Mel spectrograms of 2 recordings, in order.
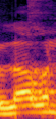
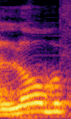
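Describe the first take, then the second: First: It is said with an 'uh' vowel and a final 'v'. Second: It is said with an 'o' vowel and a final 'b'. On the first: The speaker calls it wrong. "इसको लव नहीं पढ़िएगा" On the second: The speaker calls it right. "लोब पढ़िएगा"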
